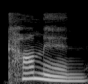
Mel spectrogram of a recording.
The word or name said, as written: come in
